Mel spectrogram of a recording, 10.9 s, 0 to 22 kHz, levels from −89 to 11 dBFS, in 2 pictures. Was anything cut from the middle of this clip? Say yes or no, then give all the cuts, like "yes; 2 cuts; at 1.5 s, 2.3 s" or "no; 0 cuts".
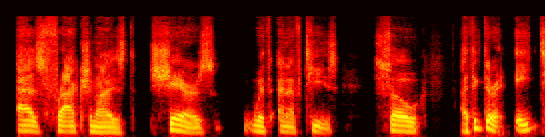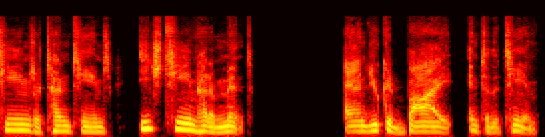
no; 0 cuts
